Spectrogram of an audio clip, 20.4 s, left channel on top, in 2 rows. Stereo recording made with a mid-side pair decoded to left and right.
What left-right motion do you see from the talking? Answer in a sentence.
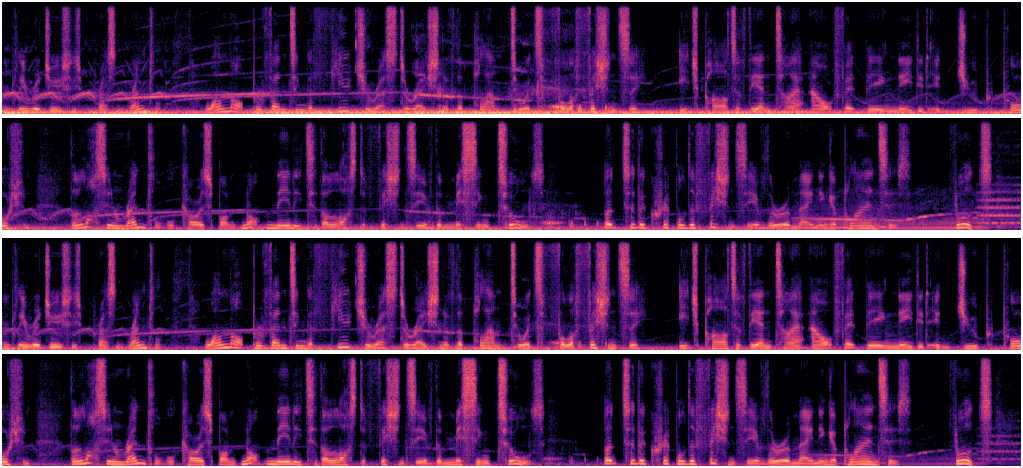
You can hear the talking stay put.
